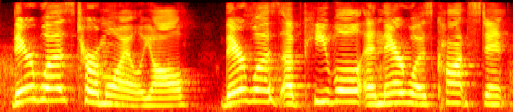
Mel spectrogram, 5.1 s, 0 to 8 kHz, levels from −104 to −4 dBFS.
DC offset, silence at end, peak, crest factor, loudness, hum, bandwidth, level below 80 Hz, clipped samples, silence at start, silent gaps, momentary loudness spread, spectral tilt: under 0.1%; 0.05 s; -2 dBFS; 16 dB; -16 LUFS; none; 7.6 kHz; -62 dBFS; under 0.1%; 0.05 s; none; 7 LU; -3 dB/octave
